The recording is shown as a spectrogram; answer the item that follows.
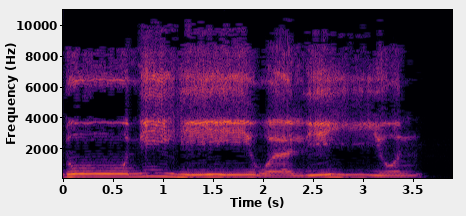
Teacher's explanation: Hi waliyun. Hi ni kalau kita wasal, panjangkan dia 2 harakat. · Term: mad silah qasirah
